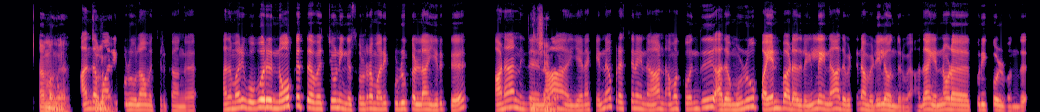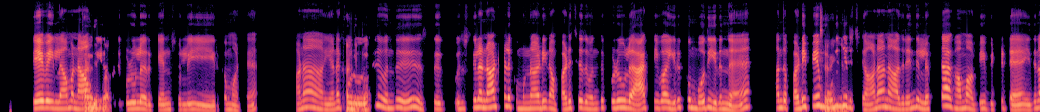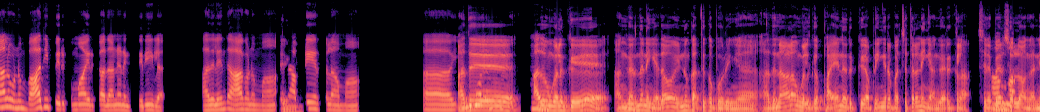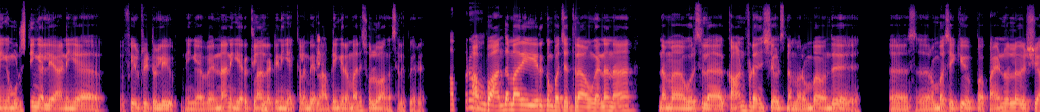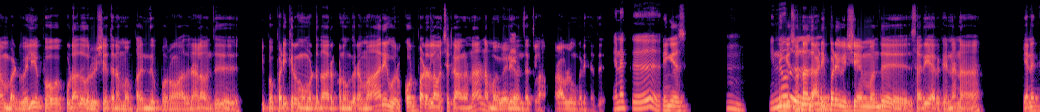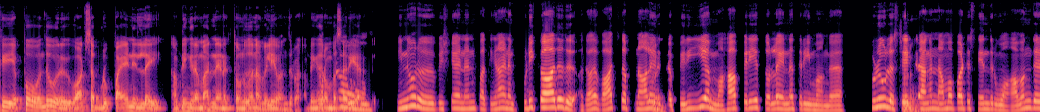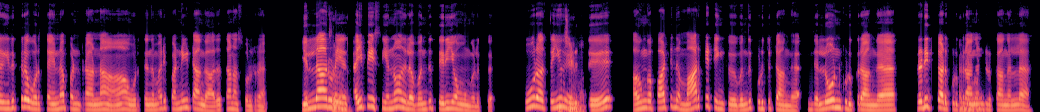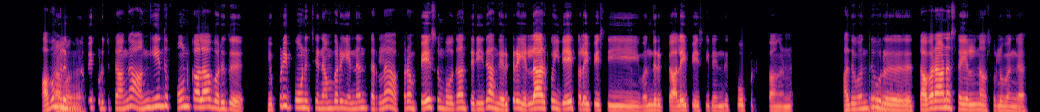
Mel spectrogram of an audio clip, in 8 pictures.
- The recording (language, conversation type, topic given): Tamil, podcast, வாட்ஸ்அப் குழுக்களை எப்படி கையாள்கிறீர்கள்?
- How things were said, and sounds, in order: other noise; in English: "ஆக்டிவா"; in English: "லெஃப்ட்"; drawn out: "அது"; in English: "ஃபீல் ஃப்ரீ டூ லீவ்"; in English: "கான்ஃபிடன்ஷியல்ஸ்"; in English: "செக்யூர்"; in English: "மார்க்கெட்டிங்க்கு"; in English: "கிரெடிட் காடு"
